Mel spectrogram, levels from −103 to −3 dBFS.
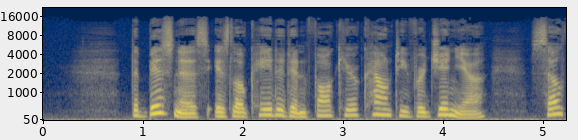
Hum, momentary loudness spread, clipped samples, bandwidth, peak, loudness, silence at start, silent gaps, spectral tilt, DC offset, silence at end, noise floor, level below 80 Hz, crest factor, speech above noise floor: none; 8 LU; under 0.1%; 15.5 kHz; -4 dBFS; -20 LUFS; 0.45 s; none; -5.5 dB/octave; under 0.1%; 0.05 s; -44 dBFS; -50 dBFS; 18 dB; 25 dB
